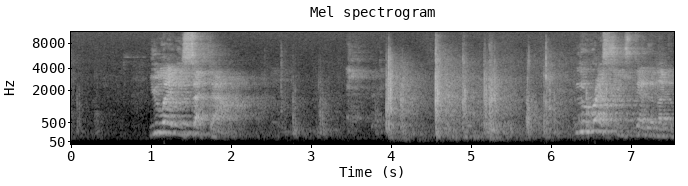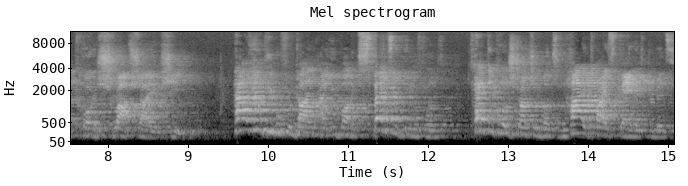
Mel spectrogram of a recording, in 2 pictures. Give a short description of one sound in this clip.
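A chorus of men and women sings together in a large hall.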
